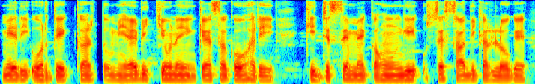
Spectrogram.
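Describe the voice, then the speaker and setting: An intense young wife speaks in an earnest, insistent way, as a man reads her part in an audiobook. The voice stays low, even and smooth, recorded close and dry. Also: slow pace, dry recording. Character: young married woman, bold and intense. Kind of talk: audiobook character reading.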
